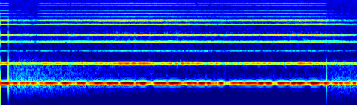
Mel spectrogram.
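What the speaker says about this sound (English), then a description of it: "this little pad sound that I made with Operator" A sustained synth pad built in Ableton Operator holds a single high string-like note F, steady and smooth with a slight pulsing shimmer, soft and alone for nearly five seconds, with faint clicks at start and end.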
